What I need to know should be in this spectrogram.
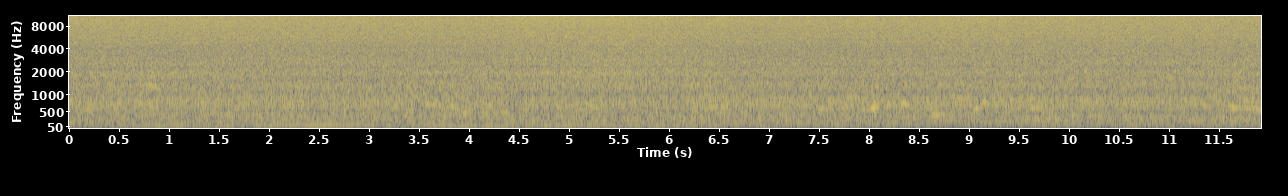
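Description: A fountain splashes steadily nearby.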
